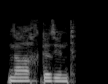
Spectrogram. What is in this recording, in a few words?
"nachgesinnt", German; adjectives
